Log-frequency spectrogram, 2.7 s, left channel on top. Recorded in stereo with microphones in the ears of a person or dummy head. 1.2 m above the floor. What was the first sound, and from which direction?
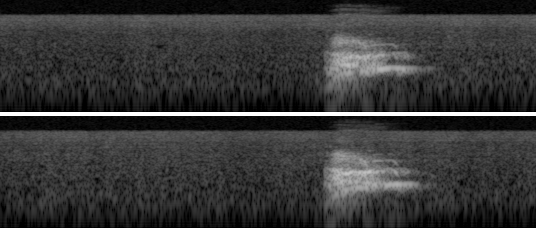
A dog barking, 20° right (ahead or behind).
